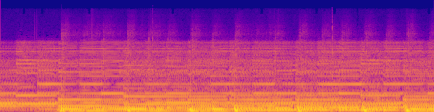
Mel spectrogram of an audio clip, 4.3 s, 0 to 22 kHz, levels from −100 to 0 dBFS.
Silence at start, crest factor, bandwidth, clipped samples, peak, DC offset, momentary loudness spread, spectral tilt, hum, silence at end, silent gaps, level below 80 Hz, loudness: 0 s; 14 dB; 7.2 kHz; under 0.1%; 0 dBFS; under 0.1%; 2 LU; -8.5 dB/octave; none; 0 s; none; -20 dBFS; -15 LUFS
